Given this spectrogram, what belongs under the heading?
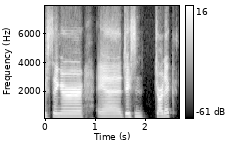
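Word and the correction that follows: Tartick: Jardick, is my saying that right? – Tardik, Tardick.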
